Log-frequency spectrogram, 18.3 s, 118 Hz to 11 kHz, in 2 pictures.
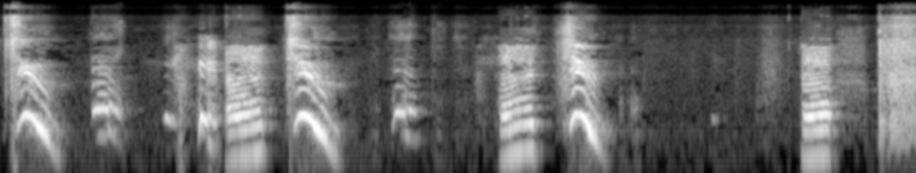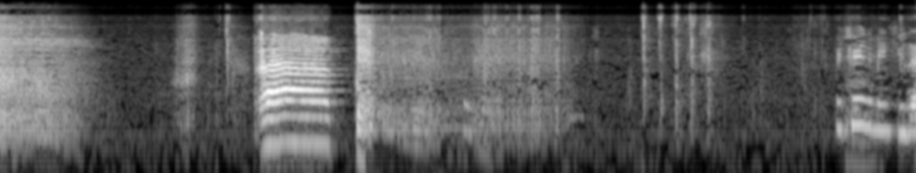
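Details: Young child in new pajamas playfully making forced, sneeze-like breathy bursts amid giggling and vocalizing; recorded December 2010 on a Flip Video camcorder.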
